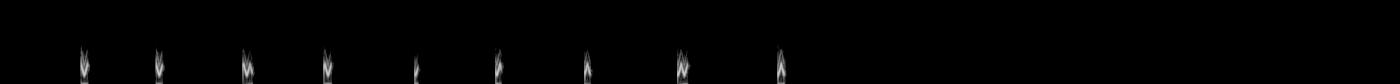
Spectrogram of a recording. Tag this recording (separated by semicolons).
de; lluvia; mejorado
